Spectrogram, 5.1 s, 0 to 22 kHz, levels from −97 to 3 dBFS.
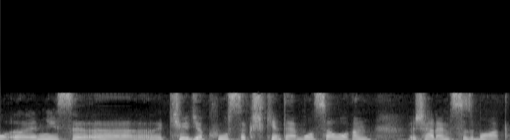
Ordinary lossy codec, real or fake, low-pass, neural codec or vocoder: none; fake; none; codec, 16 kHz, 1.1 kbps, Voila-Tokenizer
